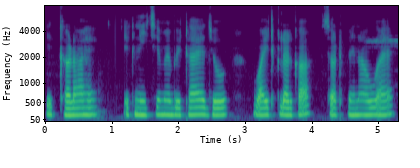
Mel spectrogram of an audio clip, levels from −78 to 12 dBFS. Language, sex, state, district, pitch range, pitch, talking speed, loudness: Hindi, female, Jharkhand, Deoghar, 180-185 Hz, 180 Hz, 170 wpm, -17 LUFS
